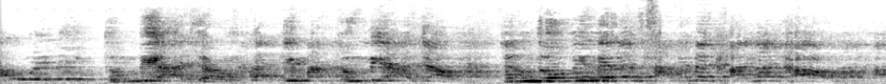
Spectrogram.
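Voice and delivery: high, gentle, loving call to sit and eat; the Prophet inviting Ali and Fatima to share the meal, high and tender; tender invitation. Acted. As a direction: invite them in with affection.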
